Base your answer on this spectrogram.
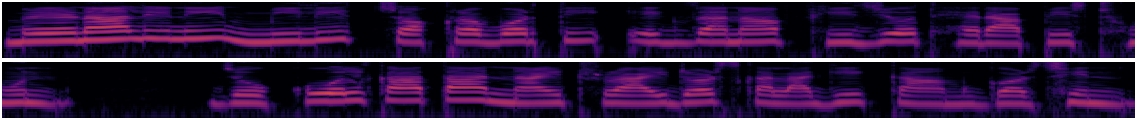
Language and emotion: Nepali, neutral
